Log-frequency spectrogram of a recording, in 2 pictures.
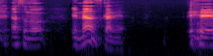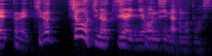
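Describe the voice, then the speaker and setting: A man with a medium pitch and a bright, sharp tone talks at a fairly quick pace, leaving long, frequent pauses. His pitch swings very widely, and his loudness rises and falls a great deal. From Tokyo. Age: young. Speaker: university student podcast co-host. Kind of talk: casual chat.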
